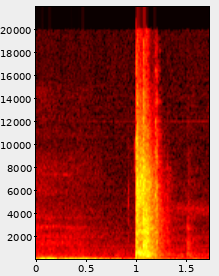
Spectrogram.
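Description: A single sharp crack from an Umarex PDP launcher, one loud snappy report that rings out briefly and fades quickly against a quiet room.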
